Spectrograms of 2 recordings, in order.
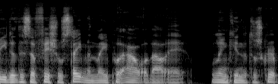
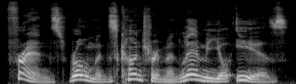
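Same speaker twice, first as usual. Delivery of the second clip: declaimed in a put-on southern accent; raised, swooping southern accent; 4 semitones higher, slower than usual. Shown as a demonstration. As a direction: call out Shakespeare like a southern orator. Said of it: "do it in a southern accent".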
